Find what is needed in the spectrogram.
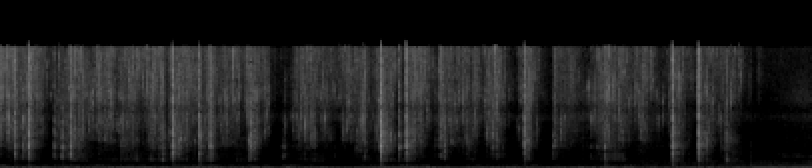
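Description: Silicone spatula stirring moist grated zucchini in a glass bowl: faint, irregular wet squelches and light scrapes.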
